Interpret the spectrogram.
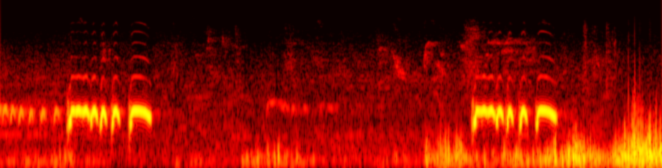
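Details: Local Indonesian zebra dove in full voice, used as a lure to prompt young untrained doves to sing: two loud stuttering coo phrases of rapid clipped notes ending in a drawn-out coo, a faint coo between, rustling and low background noise.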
